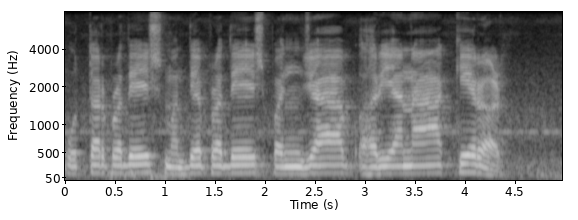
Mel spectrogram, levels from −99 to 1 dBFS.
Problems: none marked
